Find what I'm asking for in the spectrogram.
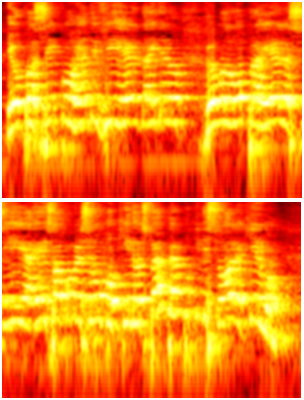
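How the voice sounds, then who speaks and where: A man preaching a sermon with personal testimony, emotional and repetitive, calling the congregation brothers. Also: very high voice. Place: church hall. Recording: echoey church hall from far off.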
